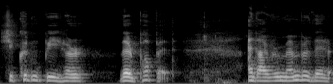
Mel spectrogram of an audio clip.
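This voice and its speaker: A woman talks with an Icelandic accent. Her very deep, low voice carries vocal fry. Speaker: interviewee on feminist history. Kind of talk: interview.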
